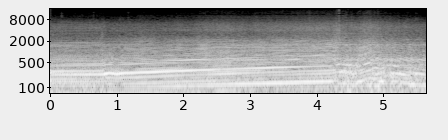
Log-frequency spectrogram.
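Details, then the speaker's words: Loud V8 Corvette fitted with "Neighbor Hater" mufflers pulling with climbing pitch, then a sharp rattly break about a second after hitting a big bump; owner suspects an exhaust clamp popped, unconfirmed; car then stalled. "An exhaust clamp just probably popped and it made that noise cuz I hit a bump like a second before that and I think it popped."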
